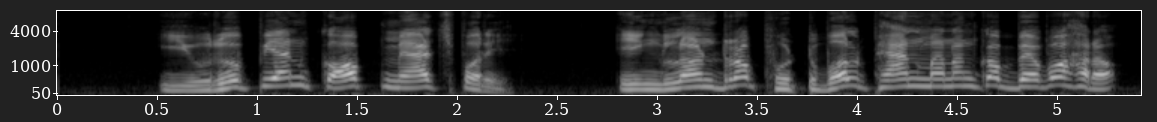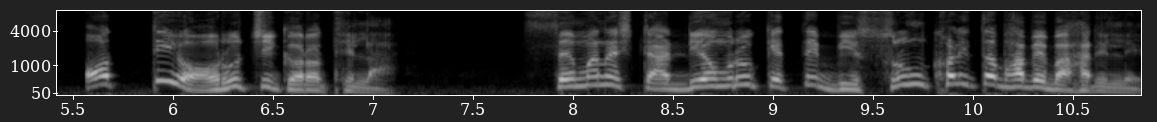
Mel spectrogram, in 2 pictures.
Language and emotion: Odia, disgusted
